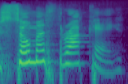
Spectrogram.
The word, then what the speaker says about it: Samothrace: So we read in Acts 16:11 through 15, from Troas we put out to sea and we sailed straight for Samothrace. It doesn't look like it sounds because I looked up the pronunciation.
